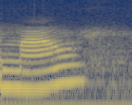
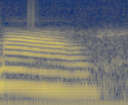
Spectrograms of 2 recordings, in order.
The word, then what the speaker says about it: mouth: The mouth الفم التي اتش هنا بتتنطق ث ث ثعبان ونطلع لساننا بره ونقول mouth. حاجة تانية في كلمة mouth ال O U دايما لما بنشوفها نقول أو يعني مع ال M م mouth mouth دايما ال O U أو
